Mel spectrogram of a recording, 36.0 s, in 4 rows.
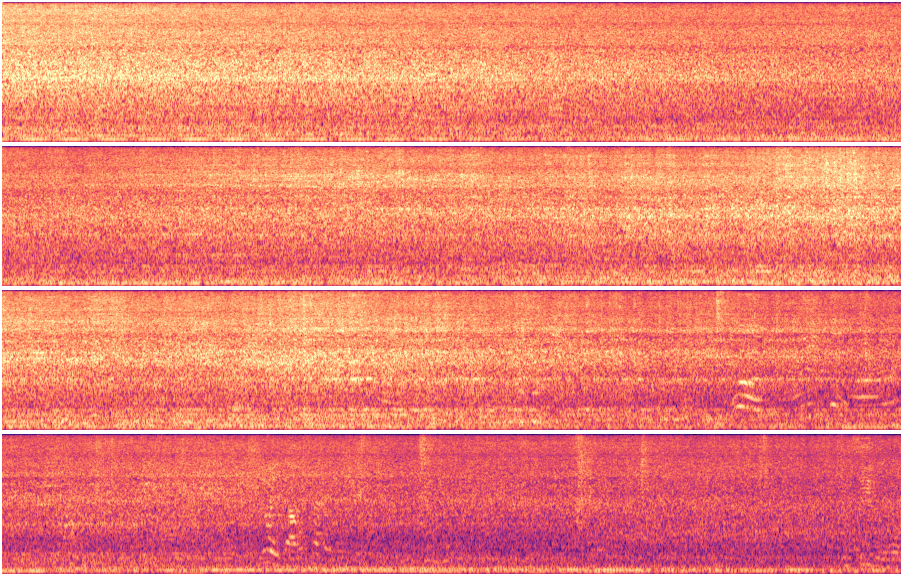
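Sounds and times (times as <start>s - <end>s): train wheels rumbling on rails: 0.0s - 35.9s.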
